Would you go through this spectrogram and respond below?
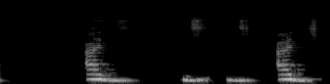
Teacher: آپ فیل کریں, سب فیل کریں کہ اس طرح سے پڑھنے سے آپ کی زبان کا جو مڈل پارٹ ہے وہ اوپر کو جا کے ٹچ ہوتا ہے, اور پھر وہاں سے آواز ریلیز ہوتی ہے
